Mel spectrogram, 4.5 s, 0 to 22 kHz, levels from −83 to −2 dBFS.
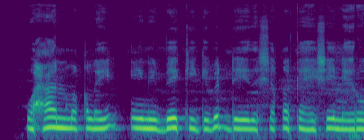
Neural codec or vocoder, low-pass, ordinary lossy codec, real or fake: none; 19.8 kHz; none; real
